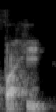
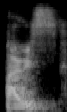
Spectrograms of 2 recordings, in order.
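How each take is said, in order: First: Paris is pronounced the French way. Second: Paris is pronounced the English way. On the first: This is how French speakers say it. "some of them pronounce that as Paris" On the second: This is how English speakers say it. "I'm an Anglophone. I pronounce that Paris"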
